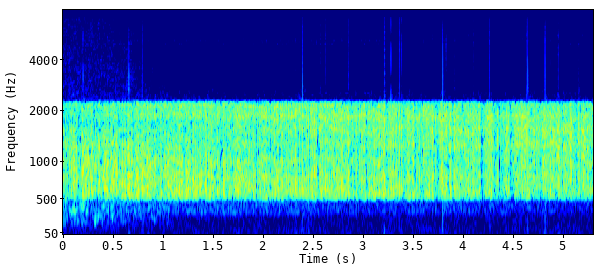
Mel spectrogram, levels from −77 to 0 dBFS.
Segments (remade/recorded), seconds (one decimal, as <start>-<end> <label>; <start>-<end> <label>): 0.0-5.3 recorded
